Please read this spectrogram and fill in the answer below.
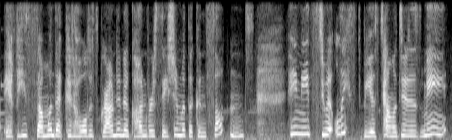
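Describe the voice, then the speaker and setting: A woman's voice: sits high, normal speed, close to an everyday voice. A woman voicing a playful, nosy teenage girl in a video game, teasing and curious. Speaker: game character.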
